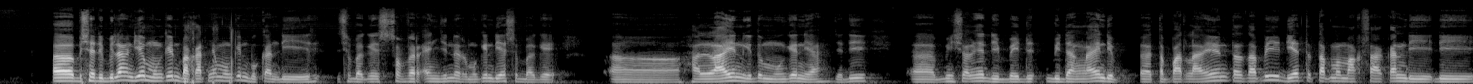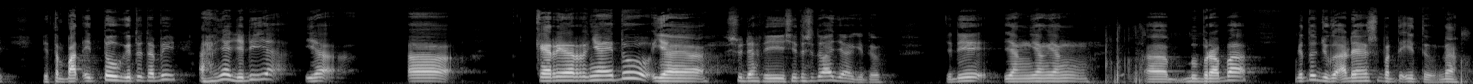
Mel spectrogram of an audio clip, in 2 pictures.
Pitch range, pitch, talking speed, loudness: 125-160 Hz, 145 Hz, 140 wpm, -20 LUFS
